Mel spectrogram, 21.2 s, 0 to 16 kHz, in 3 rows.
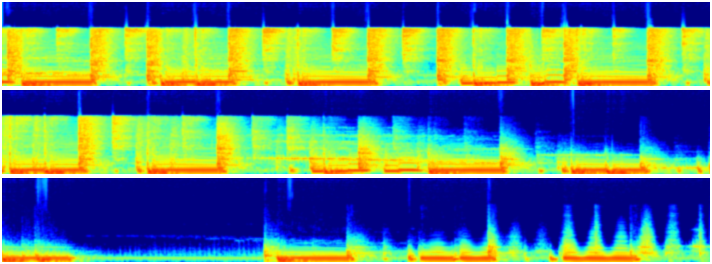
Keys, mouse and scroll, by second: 0.7-1.1 scroll down 1, 1.9 click, 2.6-3.1 scroll up 2, 3.1 click, 4.1 scroll down 1, 6.0 middle click, 6.8 click, 7.7 click, 9.3 click, 11.4 click, 13.1 click, 15.9 click, 16.7 click, 17.4 click, 18.1 click, 20.0 click, 20.8 click.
